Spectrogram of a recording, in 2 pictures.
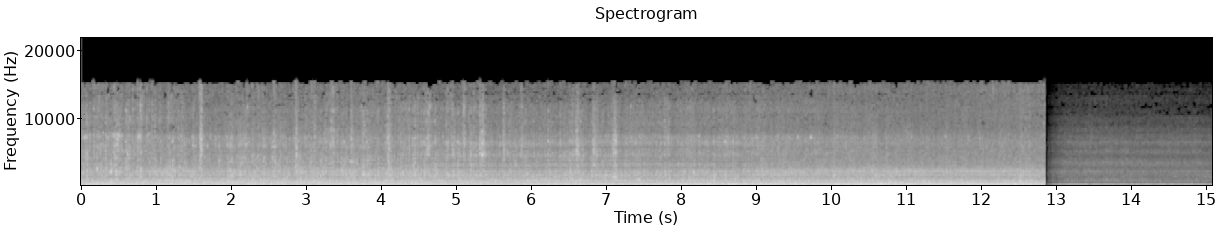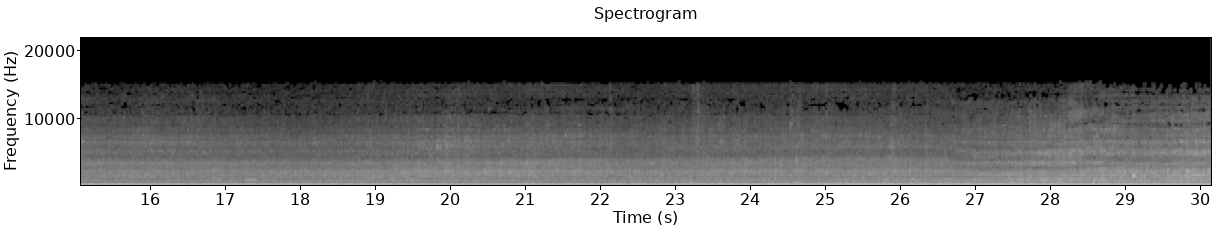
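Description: Kubota DC-95 rice combine harvester running under load while cutting, close by: a loud, steady diesel drone of engine and threshing machinery. About 13 seconds in the sound drops abruptly to the quieter, more distant drone of a Kubota DC-70 combine harvester, which grows slowly louder as it approaches.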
